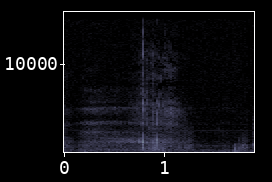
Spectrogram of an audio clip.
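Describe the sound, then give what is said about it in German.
A quiet sip of tea, heard as a short breathy slurp with airy hiss that swells briefly and fades, followed by a faint soft noise, no talk. “ich trinke noch einen Schluck Tee.”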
